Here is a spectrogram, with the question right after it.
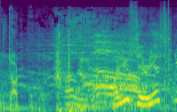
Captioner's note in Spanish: multitud aclamando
